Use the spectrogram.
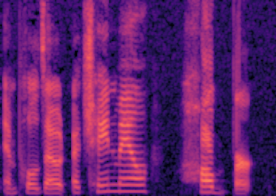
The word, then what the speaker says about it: hauberk: Arya helps him push it around a bit, and after they're done, he opens it and pulls out a chainmail hauberk.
